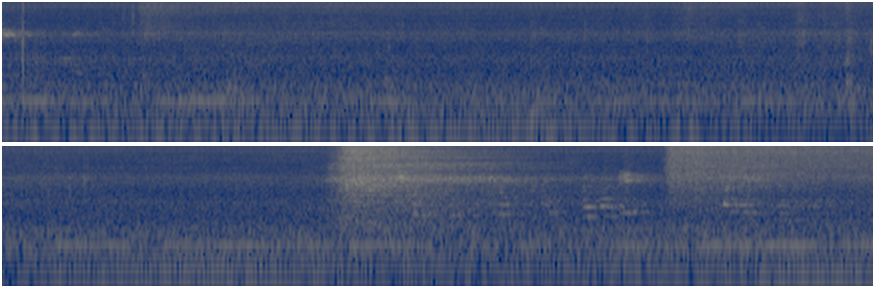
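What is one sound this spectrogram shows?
An electric train hums steadily while standing at a platform.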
